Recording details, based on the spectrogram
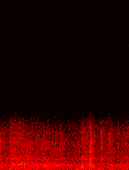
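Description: Steady, continuous rumble of a train running on rails, a dense low roar with faint rhythmic wheel clatter throughout, close and even in level, no voices.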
